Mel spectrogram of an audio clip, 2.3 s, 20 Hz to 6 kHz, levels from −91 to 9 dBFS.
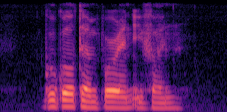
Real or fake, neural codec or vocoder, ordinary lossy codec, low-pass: real; none; Opus, 64 kbps; 5.4 kHz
